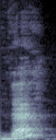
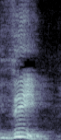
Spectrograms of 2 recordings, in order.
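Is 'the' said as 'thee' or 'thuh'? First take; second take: thuh; thee. First: It ends in a short 'uh' vowel. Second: It ends in a long 'ee' vowel. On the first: It is used before a word starting with a consonant. "النطق الاولاني ذا" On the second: It is used before a word starting with a vowel. "النطق التاني ذي"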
